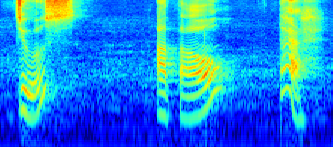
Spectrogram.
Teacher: Ketika Anda pengen menyatakan pertanyaan atau sebuah pilihan yang pertama, jus, berarti harus menggunakan raising intonation, menggunakan intonasinya naik. Tapi kalau mau bilang teh, untuk pilihan terakhirnya berarti using drop intonation, berarti intonasinya harus turun.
